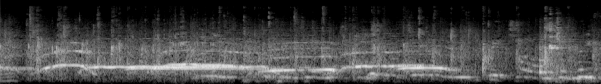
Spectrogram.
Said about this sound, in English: Will you please give her an enormous round of applause?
